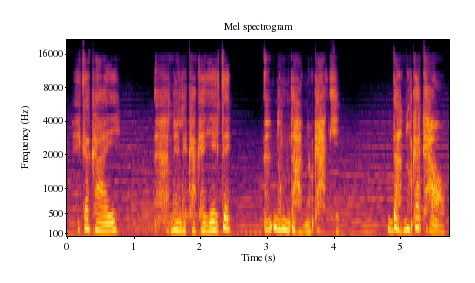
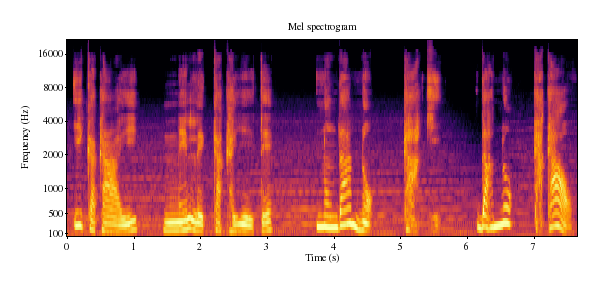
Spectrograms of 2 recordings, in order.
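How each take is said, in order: First: It is said in a nervous, anxious tone. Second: It is said in a clear, explaining tone.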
